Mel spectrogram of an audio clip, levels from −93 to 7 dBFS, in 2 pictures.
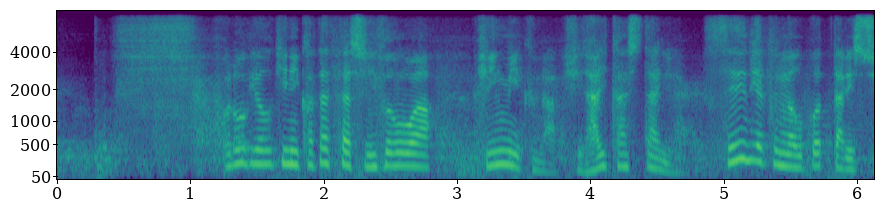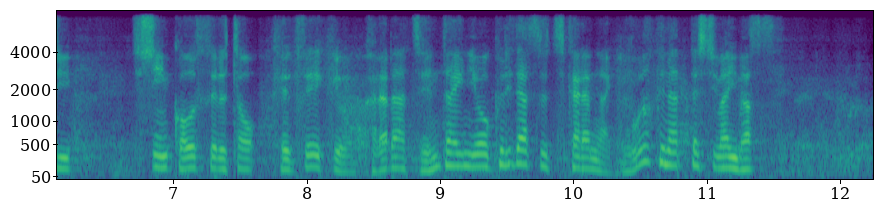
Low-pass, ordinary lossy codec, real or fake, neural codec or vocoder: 7.2 kHz; none; fake; codec, 16 kHz in and 24 kHz out, 0.8 kbps, FocalCodec, streaming, 65536 codes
